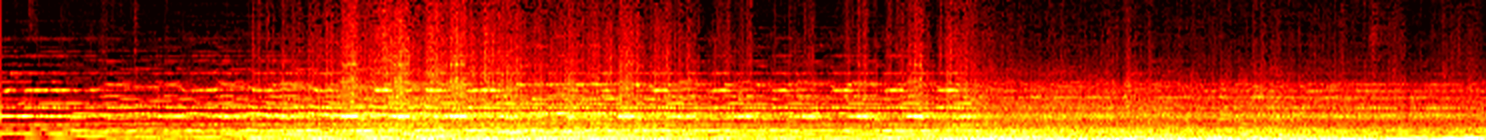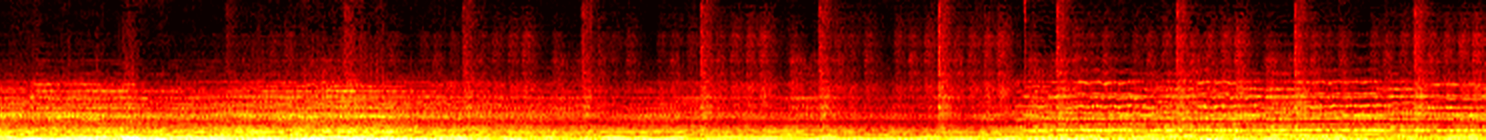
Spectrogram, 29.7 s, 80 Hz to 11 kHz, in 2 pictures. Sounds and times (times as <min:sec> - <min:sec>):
Musical instrument: 0:00.0 - 0:29.7.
